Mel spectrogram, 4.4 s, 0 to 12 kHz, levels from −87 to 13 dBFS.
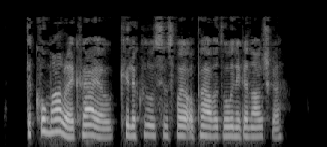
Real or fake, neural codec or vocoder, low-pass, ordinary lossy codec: fake; codec, 44.1 kHz, 7.8 kbps, DAC; 10.8 kHz; MP3, 32 kbps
